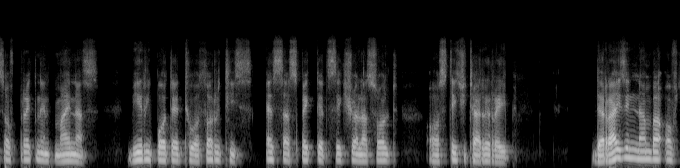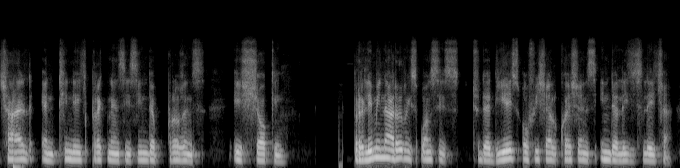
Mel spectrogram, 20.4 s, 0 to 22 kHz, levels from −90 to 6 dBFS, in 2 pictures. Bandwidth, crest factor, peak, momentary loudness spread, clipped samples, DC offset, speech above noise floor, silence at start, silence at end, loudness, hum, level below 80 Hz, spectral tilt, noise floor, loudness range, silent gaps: 9.2 kHz; 20 dB; -4 dBFS; 11 LU; under 0.1%; under 0.1%; 58 dB; 0 s; 0.15 s; -24 LUFS; none; -58 dBFS; -7 dB/octave; -82 dBFS; 5 LU; none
